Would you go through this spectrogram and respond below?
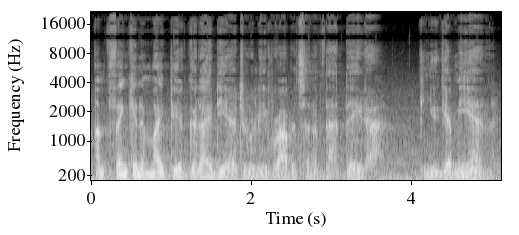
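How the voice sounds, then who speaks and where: Very deep gravelly covert operative. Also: male voice, brisk, background noise. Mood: interrogating, curt. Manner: terse, dry, commanding. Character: gruff, world-weary middle-aged male covert operative. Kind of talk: video game cutscene acting. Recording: loud music behind the voice.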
